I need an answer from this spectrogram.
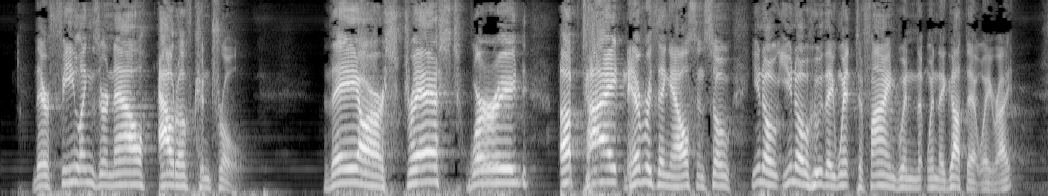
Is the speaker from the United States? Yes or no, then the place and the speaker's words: yes; Tampa, Florida, United States; I born and raised in Tampa, Florida, lived in Odessa, Florida, and everywhere in Florida at that time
